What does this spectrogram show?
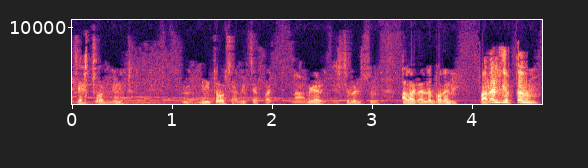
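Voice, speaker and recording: A woman's voice: deep voice, big pitch swings, rapid-fire, muffled recording. An actress playing an anxious, scheming young woman in a Telugu comedy film. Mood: anxious, pleading. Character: anxious, scheming young woman covering up her brother's charade. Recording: film dialogue under clear music.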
